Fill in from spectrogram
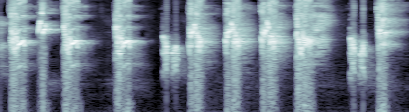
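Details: Caged long-tailed shrike at a seller's in Bondowoso, Indonesia, giving loud, harsh, grating notes in quick succession, several per second, with brief gaps.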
